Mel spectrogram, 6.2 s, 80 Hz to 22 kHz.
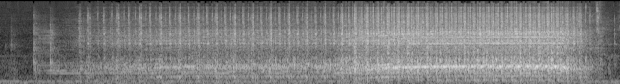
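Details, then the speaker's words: Singer 4432 heavy-duty sewing machine after oiling, greasing, cleaning fluff and snugging screws; even quick ticking about three and a half stitches per second with steady hum, no clatter; sounds much better, working as intended. "Absolutely. That sounds a lot better. I'm really happy about this. It got oiled and greased."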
